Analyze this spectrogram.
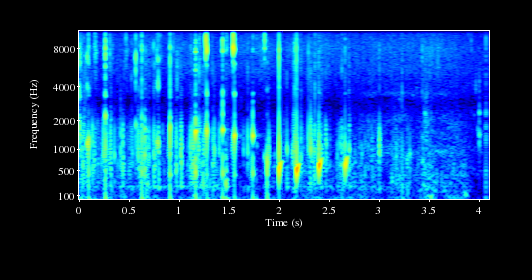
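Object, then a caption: Silicone face scrubber pad. A small, flat blue silicone face scrubber sponge with bristles is held against a furry microphone windscreen and scratched with the fingernails of both hands. The result is a quick, muffled stream of soft scratchy, squishy crackles, with a few brief squeaky chirps near the middle.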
